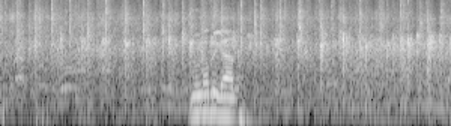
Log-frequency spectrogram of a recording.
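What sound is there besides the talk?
audience applause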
